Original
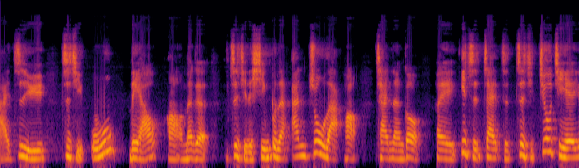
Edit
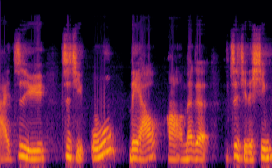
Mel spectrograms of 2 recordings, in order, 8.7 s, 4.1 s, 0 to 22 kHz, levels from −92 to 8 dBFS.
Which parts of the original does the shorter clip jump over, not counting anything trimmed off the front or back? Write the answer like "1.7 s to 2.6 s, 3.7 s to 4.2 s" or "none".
none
